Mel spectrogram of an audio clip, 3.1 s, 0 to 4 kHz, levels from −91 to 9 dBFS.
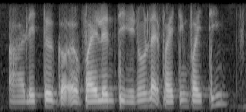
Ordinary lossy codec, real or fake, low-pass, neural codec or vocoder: none; real; 3.6 kHz; none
